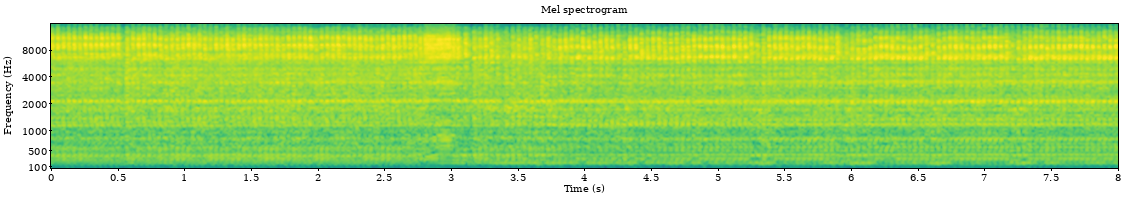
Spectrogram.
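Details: Mini dirt bike found in a skip, after cleaning, priming and idle screw adjustment: busy raspy small two-stroke buzz holds steady, no misses or knocks; revived engine running normally.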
